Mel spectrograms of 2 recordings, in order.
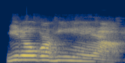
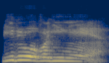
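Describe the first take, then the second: First: Loud mock Boston cop; mock Boston accent, loud. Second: Lighter mock Boston repeat; a light Boston accent, laughing at it. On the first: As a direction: belt "Get over here." in a thick Boston accent, like a Boston cop. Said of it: "that is the most Boston thing". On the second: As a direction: toss off "Get over here." in a lighter Boston accent. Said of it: "It's Boston".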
